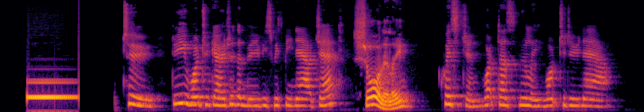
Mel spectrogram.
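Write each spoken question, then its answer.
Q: What does Lily want to do now?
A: Go to the movies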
